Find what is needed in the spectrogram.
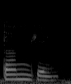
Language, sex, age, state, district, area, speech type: Santali, female, 18-30, West Bengal, Birbhum, rural, read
